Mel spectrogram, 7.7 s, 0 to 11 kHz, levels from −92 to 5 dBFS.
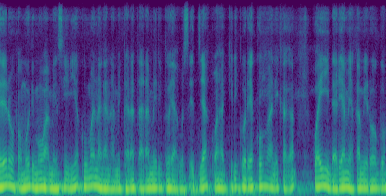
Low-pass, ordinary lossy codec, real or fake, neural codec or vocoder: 9.9 kHz; Opus, 24 kbps; fake; codec, 24 kHz, 1.2 kbps, DualCodec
